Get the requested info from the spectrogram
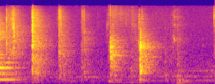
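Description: Tarot cards being handled and one drawn from the deck, with three sharp card clicks, the last two close together.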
